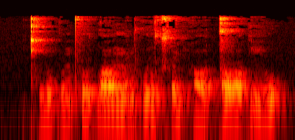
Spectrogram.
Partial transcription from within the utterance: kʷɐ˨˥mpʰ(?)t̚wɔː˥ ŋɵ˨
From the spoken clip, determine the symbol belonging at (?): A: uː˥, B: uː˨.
A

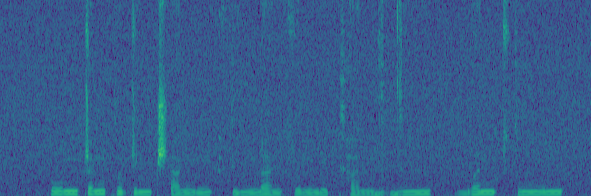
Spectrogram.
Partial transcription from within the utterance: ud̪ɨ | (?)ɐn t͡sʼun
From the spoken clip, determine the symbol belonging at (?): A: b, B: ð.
A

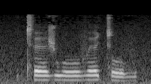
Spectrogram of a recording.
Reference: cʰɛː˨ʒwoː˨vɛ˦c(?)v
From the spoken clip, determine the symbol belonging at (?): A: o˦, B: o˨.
B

